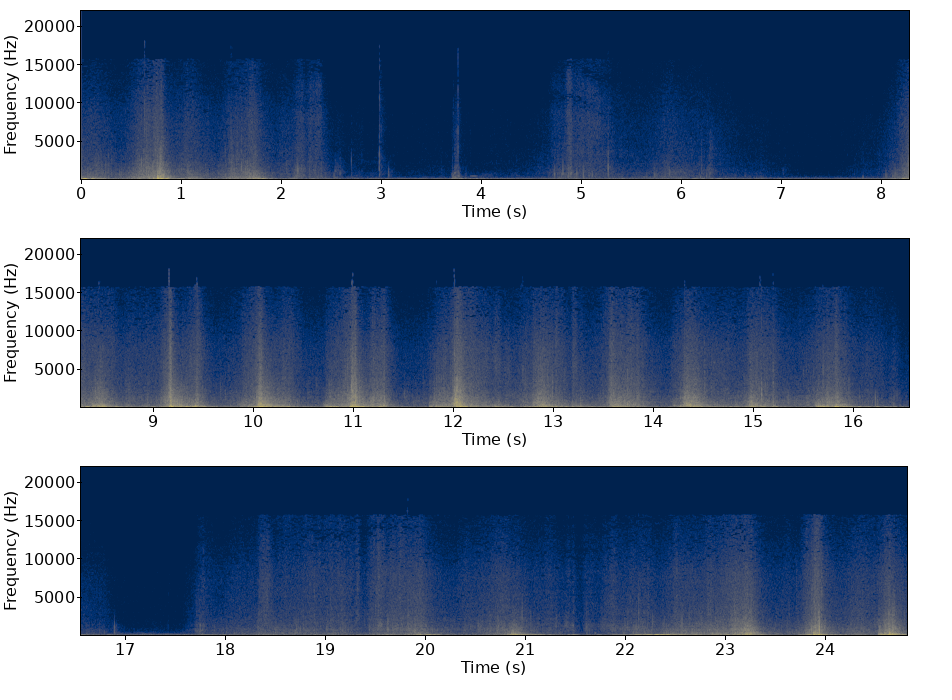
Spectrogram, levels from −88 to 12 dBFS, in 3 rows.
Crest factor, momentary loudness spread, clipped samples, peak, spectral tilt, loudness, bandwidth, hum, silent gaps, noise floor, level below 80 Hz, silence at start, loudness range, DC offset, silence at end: 24 dB; 25 LU; under 0.1%; 0 dBFS; -6.5 dB/octave; -30 LUFS; 10.5 kHz; none; none; -56 dBFS; -30 dBFS; 0 s; 19 LU; under 0.1%; 0 s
